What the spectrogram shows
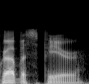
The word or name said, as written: gravisphere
